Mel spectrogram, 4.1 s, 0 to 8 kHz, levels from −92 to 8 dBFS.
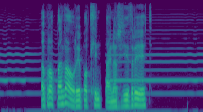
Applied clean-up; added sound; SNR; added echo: none; Wind instrument, woodwind instrument; 16 dB; none.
